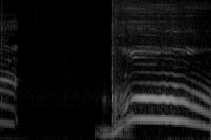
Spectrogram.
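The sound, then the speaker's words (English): A person imitates an elephant's trumpet: after a short vocal blip and a pause, one loud, nasal wail swoops upward and holds a high, buzzy pitch for about a second. “Yeah, who had the better elephant impression?”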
